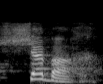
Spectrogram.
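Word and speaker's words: שבח: However, here, al shevach ma'aseh yadecha. Shevach. There are a handful of types of words that you emphasize the first syllable and not the second to last or the last syllable.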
